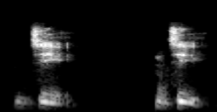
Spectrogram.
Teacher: যদি বরাবর জিহ্বার মধ্যখানকে উপরের তালুর সঙ্গে না লাগায় বাংলার মত করে সাধারণভাবে যদি বলি তাহলে উচ্চারণটা হবে জি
